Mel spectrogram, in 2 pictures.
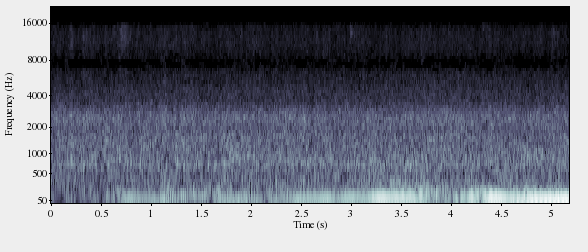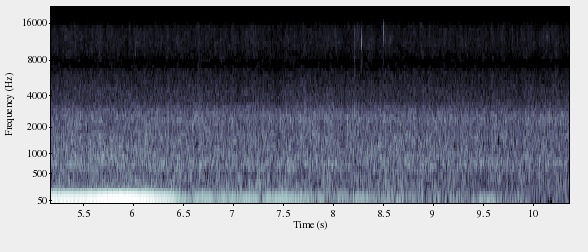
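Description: Steady hiss of rain falling on the shed roof, with a low rumble that swells from about three seconds in, peaks and dies away again a few seconds later.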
